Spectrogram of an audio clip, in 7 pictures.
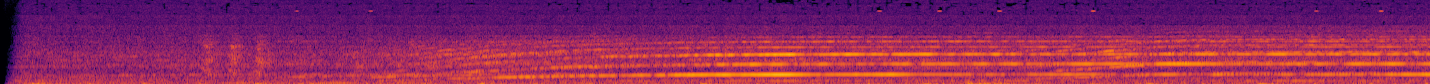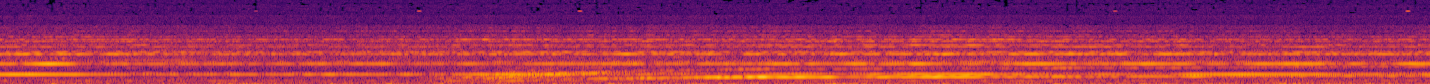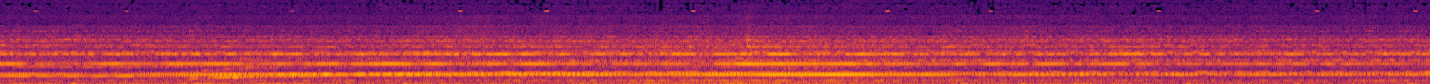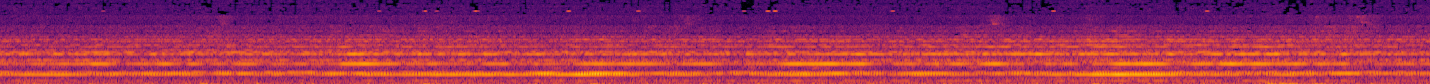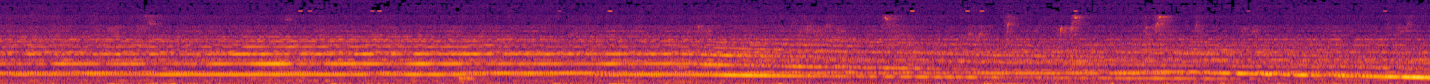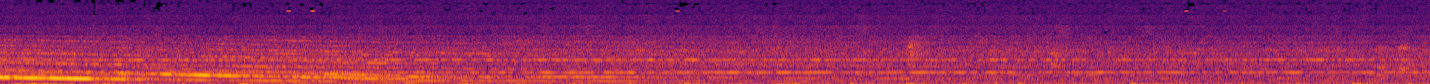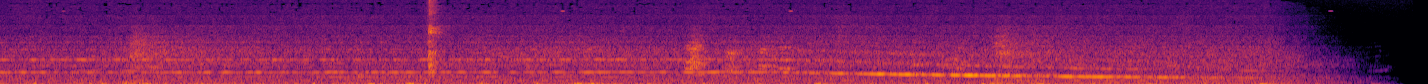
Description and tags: air raid sirens
European air-raid sirens sounding for a minute in the rememberence of the victims in a war.
protection, emergency, alarm, sirens, field-recording, alert, danger, civil-defense, air-raid, tornado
